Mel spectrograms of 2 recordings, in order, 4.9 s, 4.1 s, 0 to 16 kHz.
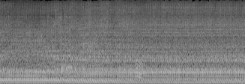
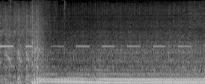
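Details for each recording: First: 1997 Mitsubishi Eclipse after repairing a separated flex pipe, recorded in cold weather: smooth, even idle with a steady drone and no puffing, ticking or chuffing; brief steam cleared quickly, little exhaust leak left, system sounds sealed. Normal idle. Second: 1997 Mitsubishi Eclipse with a separated flex pipe that had been patched again and again: after cranking and catching, it settles into a loud, raw idle drone with a chime beeping, as the exhaust leaks at the flex pipe before the repair.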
